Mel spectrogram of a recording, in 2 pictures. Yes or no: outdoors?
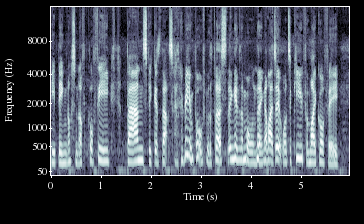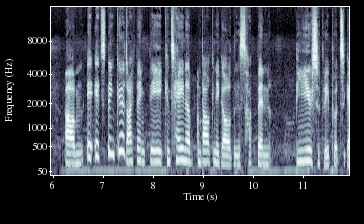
yes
